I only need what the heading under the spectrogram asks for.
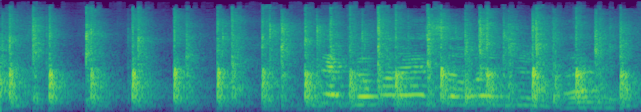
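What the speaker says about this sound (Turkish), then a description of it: "Hadi alkışlayalım" Children clap in a snowbound container classroom, a steady run of sharp, close hand claps with short pauses, voices talking and singing over them toward the end.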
